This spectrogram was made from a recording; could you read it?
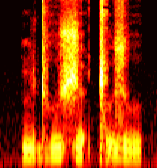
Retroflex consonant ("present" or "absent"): present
